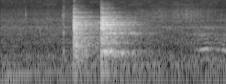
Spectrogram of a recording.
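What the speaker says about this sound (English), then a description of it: "Some cutlery, some glasses. And here we got some plates." Cutlery, glasses and plates handled in the kitchen of a budget Airbnb apartment in Agadir, Morocco: two sharp, close clinks in quick succession, followed by quieter rattling against a soft room background.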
